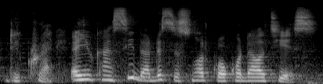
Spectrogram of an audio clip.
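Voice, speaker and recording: Low, warm Ghanaian woman official. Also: normal speed, soft background music. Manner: emotional, addresses interviewer by name. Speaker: foundation official. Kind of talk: interview.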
